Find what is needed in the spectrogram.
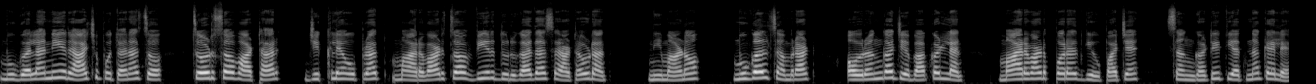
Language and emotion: Goan Konkani, neutral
